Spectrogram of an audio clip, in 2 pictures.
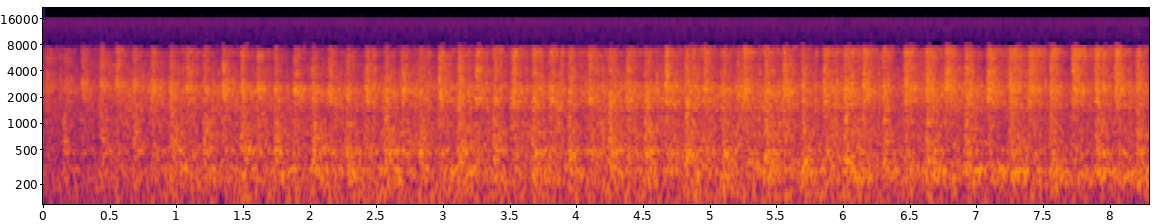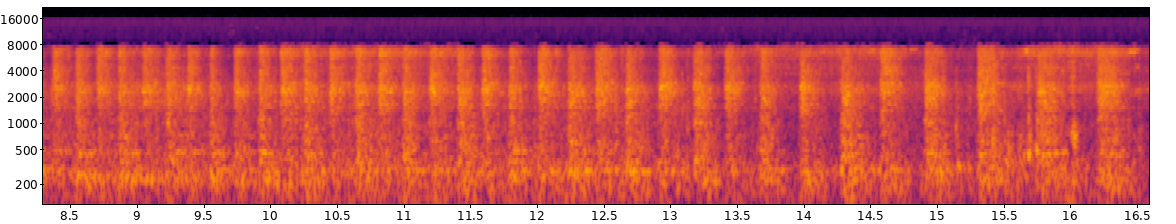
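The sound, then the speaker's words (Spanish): A loaded train crowded with standing men and their horses rumbles loudly and steadily as it reaches the middle of a town, with a rhythmic clickety-clack of wheels over rail joints throughout and no talk. “llegar a mitad del pueblo, el tren se detiene.”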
